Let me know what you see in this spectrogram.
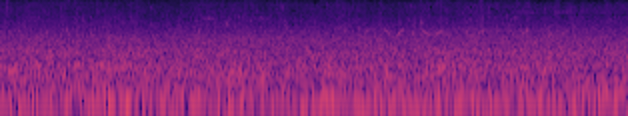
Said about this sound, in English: Before they built the new Selly Oak bypass. All this was just wasteland. So I just hope they keep this part of the brook as nature intended. But at the moment it's working quite nice as a sponge.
